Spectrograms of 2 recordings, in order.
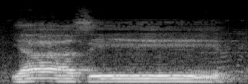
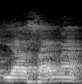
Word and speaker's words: Yasin: Yang nggak boleh disebut Yasana, nunnya diharokatin. Yasin itu nunnya mati, tapi Yasana itu nggak boleh.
